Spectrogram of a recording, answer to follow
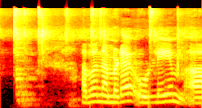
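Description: Wooden spatula stirring and scraping shallots and dried red chillies in oil in a nonstick kadai, a few short scrapes in the first second. A woman starts talking about a second in.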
